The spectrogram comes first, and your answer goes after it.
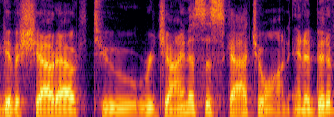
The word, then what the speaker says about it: Regina: queen on there from Regina, Canada, and she shouted out Regina by saying that she was from the city that rhymes with fun.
